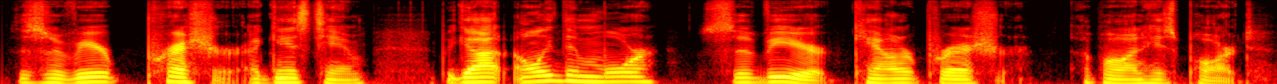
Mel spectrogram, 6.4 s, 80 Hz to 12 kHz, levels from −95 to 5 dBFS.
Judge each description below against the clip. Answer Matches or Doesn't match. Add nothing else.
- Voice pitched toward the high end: Doesn't match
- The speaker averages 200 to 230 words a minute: Doesn't match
